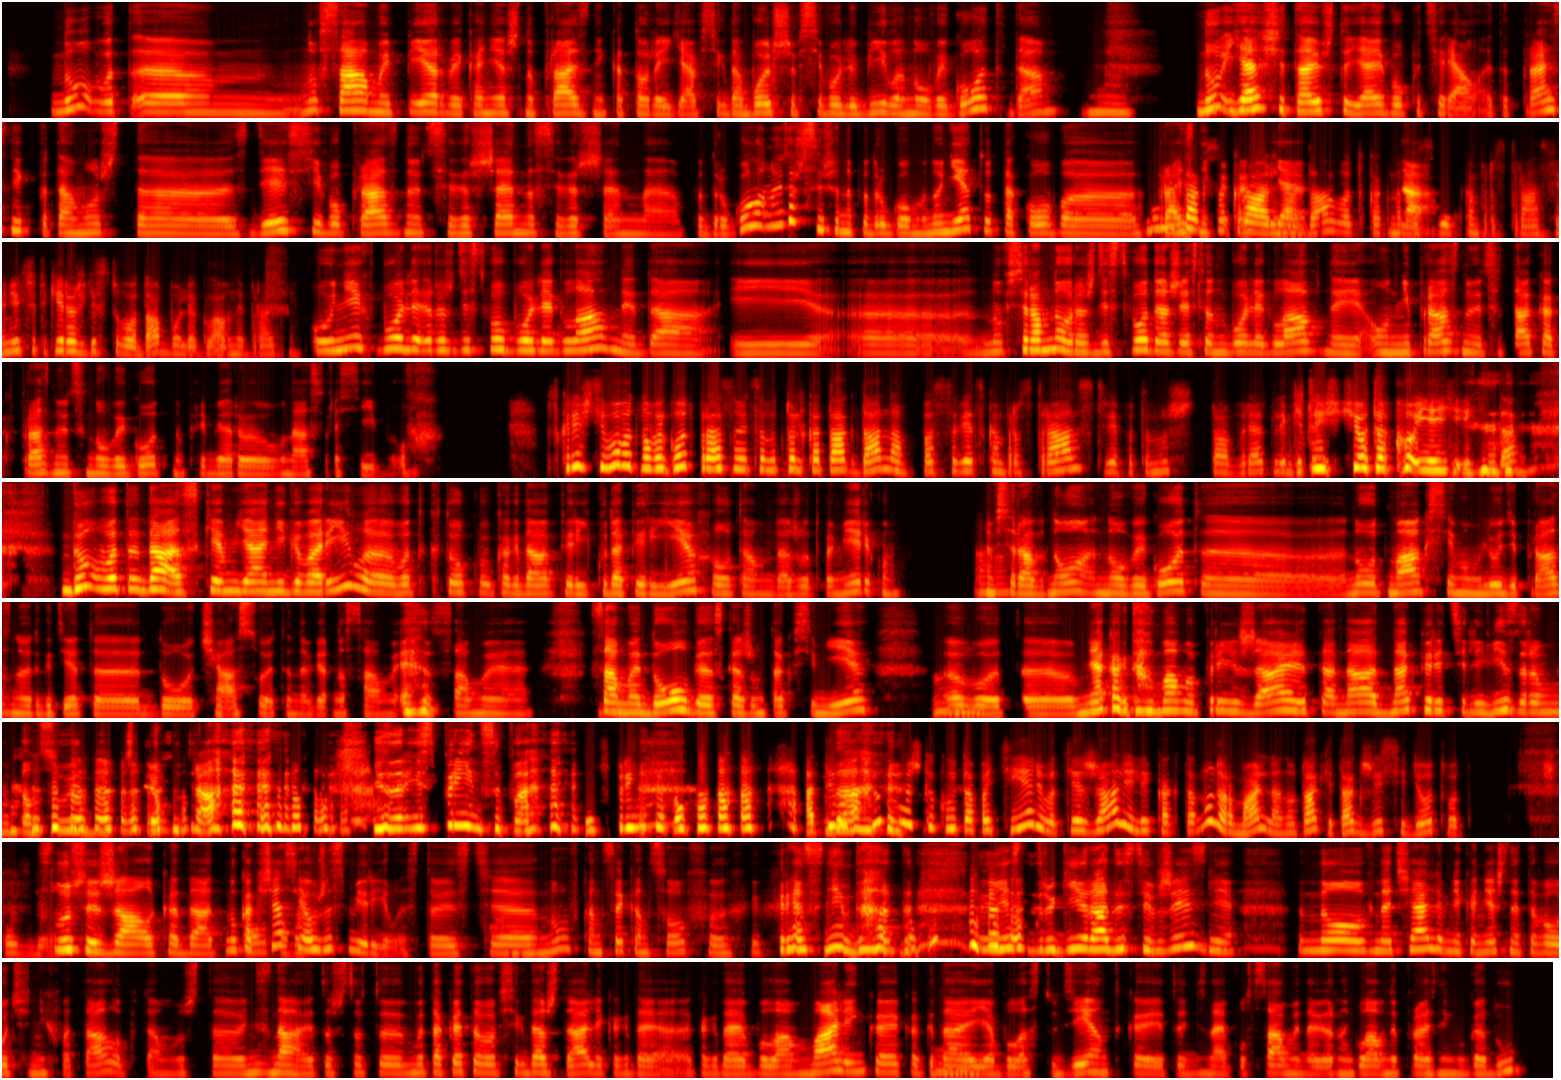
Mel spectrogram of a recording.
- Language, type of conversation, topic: Russian, podcast, Как миграция повлияла на семейные праздники и обычаи?
- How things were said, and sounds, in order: other background noise; laughing while speaking: "где-то ещё такое есть"; laugh; tapping; chuckle; laughing while speaking: "когда"; laugh; chuckle; laugh; chuckle; joyful: "х хрен с ним, да да"; unintelligible speech; laugh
